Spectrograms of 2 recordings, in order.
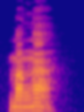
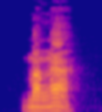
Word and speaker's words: mga: But first, we have mga. Mga. Mga. Mga is spelled as M-G-A.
